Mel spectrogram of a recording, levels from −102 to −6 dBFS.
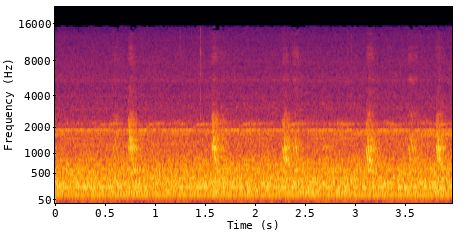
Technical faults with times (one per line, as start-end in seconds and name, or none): none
